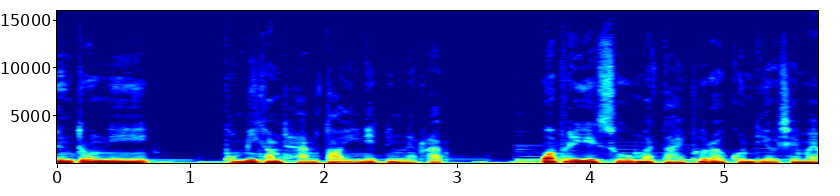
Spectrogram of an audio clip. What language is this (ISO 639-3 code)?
tha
